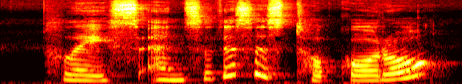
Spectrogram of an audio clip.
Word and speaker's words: 所: and so this is tokoro like we talked about much earlier in the year like uh uh it can also be pronounced sho um like in g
